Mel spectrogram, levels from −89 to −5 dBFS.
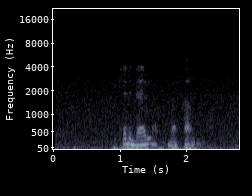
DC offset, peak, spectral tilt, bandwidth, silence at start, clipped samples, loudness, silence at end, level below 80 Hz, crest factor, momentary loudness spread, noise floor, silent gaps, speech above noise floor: under 0.1%; -32 dBFS; -8.5 dB/octave; 10 kHz; 0.05 s; under 0.1%; -47 LUFS; 0 s; -56 dBFS; 16 dB; 24 LU; -64 dBFS; none; 21 dB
